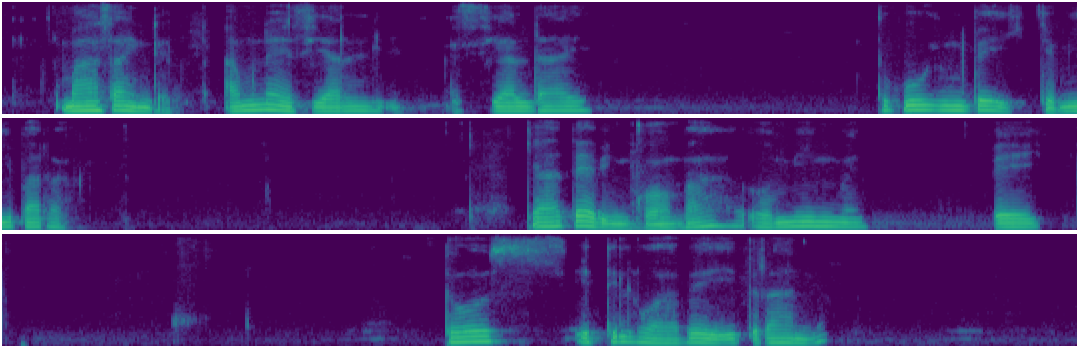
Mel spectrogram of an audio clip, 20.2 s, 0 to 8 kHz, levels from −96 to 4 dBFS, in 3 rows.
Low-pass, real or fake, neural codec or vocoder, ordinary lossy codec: 7.2 kHz; real; none; Opus, 16 kbps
